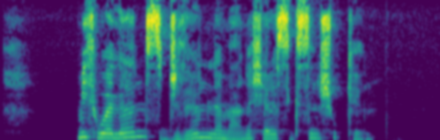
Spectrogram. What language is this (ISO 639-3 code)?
kab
